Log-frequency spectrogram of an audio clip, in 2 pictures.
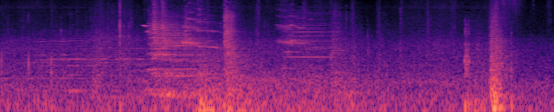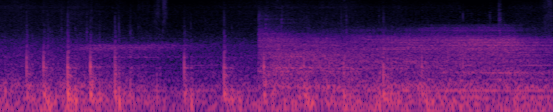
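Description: Footsteps thud on hard ground and metal walkways.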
